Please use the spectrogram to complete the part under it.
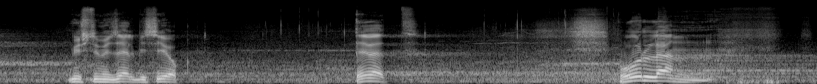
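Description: An elderly man chants in a melodic voice through a microphone, in bursts with pauses.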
